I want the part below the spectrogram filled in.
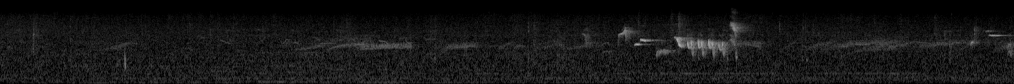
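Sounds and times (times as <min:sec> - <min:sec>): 
Luscinia megarhynchos common nightingale singing: 0:05.8 - 0:07.5, 0:09.7 - 0:10.1.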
